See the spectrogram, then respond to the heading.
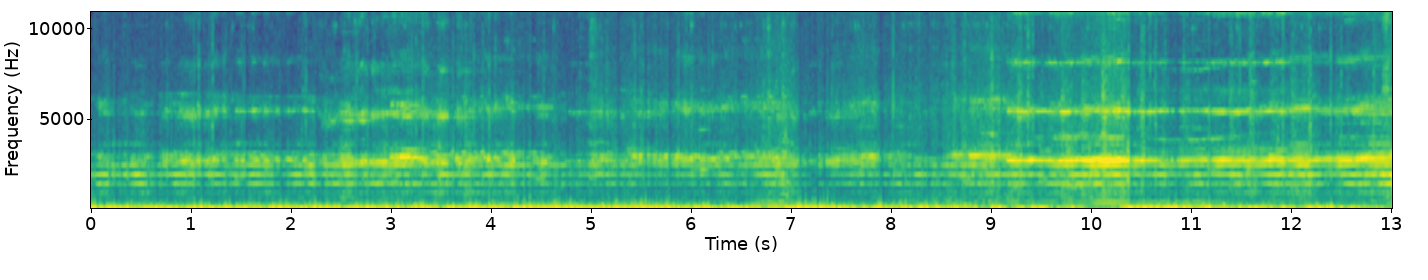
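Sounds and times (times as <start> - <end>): high-pitched ringing tones: 0.0 - 13.0
steel wheels rumbling on rail: 0.0 - 13.0.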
